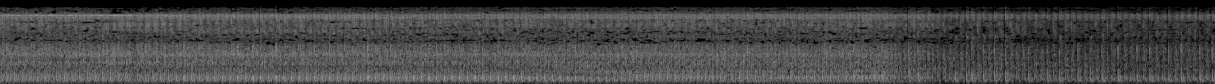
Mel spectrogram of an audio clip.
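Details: Eachine EM1 (same as M14) four-stroke opposed double-piston mini engine, not meant for high speed. High, fast, even sewing-machine buzz holds steady, then eases off slightly; tilting changes the carburetor fuel level and the speed. Normal smooth running.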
